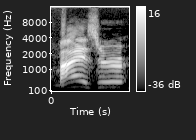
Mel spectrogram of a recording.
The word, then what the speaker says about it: Schmeiser: Schmeiser the right fielder will be leading off Schmeiser miser I want to put a extra syllable in there that's what I got you for you learned all these pronunciations we used to do the Russian national team I have a hard time with Jones Smith and brown I'm promising you it's a Schmeiser wheeler and Rostov will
